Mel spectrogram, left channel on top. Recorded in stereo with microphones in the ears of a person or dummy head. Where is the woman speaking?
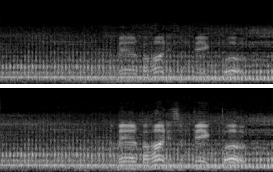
80° right.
